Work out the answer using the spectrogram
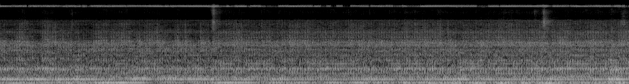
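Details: Megmeet Mite series inverter PCB after matching and uploading the compressor data: an even, steady inverter compressor drone with a low hum and no knocks or rattles, and no error. Normal running.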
